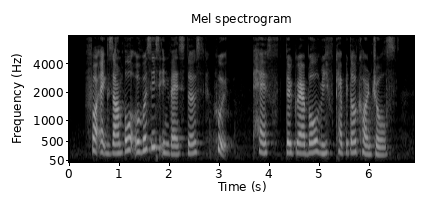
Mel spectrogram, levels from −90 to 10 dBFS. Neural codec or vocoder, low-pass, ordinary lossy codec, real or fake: codec, 16 kHz, 8 kbps, FreqCodec, larger model; none; none; fake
